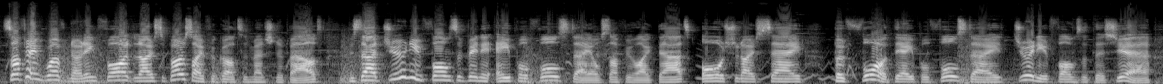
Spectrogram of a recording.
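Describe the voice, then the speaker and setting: Man, let's play commentary, rambling, slightly croaky, bright voice, faint music behind. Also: medium pitch, very animated, normal speed, hardly any pauses. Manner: rambling, repeats filler phrases. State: slightly croaky from waking early. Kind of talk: casual gameplay commentary.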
